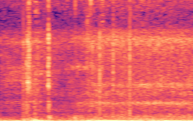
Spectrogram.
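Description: A car rolls downhill through a residential neighbourhood, its low engine rumble and road noise steady and close, like sound heard from inside the cabin, with no voices over it.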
